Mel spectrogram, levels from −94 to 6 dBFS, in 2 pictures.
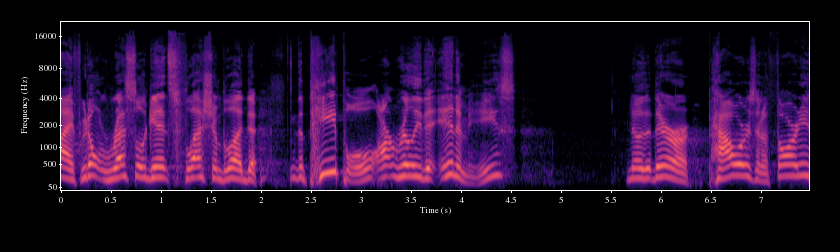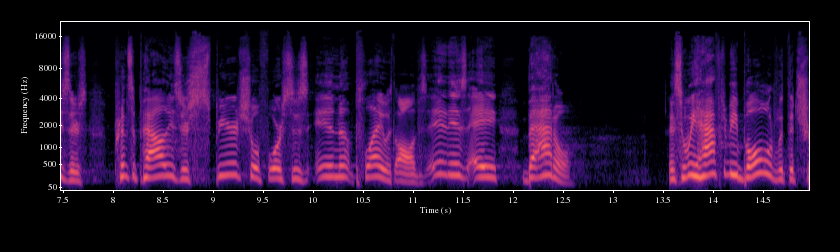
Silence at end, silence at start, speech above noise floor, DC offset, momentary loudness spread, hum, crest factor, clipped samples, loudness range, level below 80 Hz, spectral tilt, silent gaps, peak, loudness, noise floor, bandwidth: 0 s; 0 s; 49 dB; under 0.1%; 11 LU; none; 22 dB; under 0.1%; 4 LU; -90 dBFS; -4 dB/octave; none; -10 dBFS; -31 LUFS; -81 dBFS; 18 kHz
